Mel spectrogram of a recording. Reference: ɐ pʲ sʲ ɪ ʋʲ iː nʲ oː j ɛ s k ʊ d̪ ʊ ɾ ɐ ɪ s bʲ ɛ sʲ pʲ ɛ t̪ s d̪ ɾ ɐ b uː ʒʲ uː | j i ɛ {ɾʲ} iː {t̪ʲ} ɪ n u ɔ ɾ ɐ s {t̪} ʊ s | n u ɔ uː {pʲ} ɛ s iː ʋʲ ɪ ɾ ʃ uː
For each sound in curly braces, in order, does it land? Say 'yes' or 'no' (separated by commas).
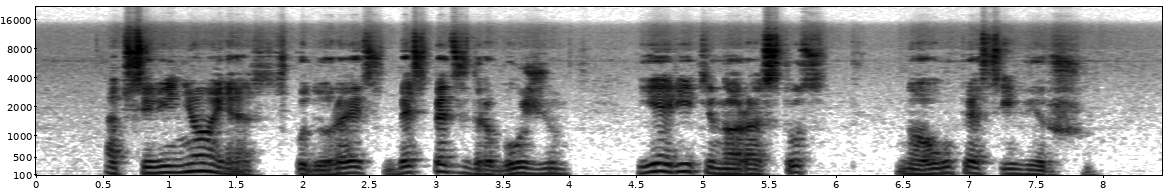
yes, yes, yes, yes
